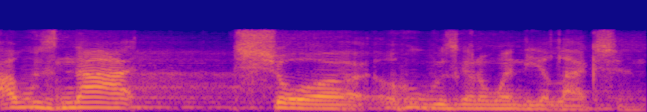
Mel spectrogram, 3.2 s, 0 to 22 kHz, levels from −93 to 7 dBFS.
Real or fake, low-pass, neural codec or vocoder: fake; 7.2 kHz; vocoder, 24 kHz, 100 mel bands, Vocos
